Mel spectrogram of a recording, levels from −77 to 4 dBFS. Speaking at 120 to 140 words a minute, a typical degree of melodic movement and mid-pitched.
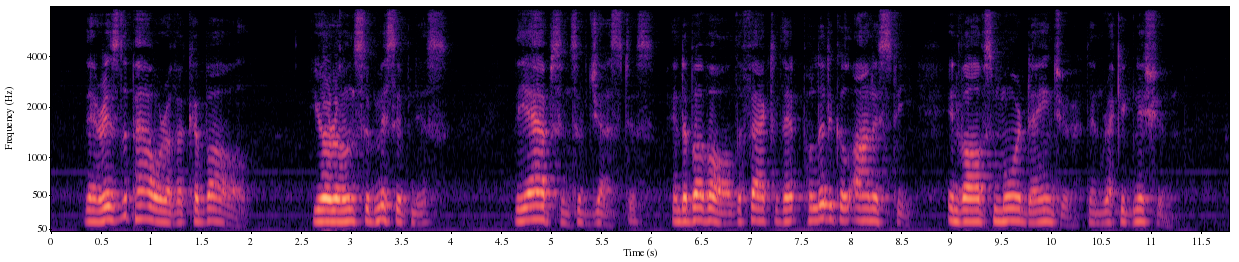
No: slow, 135 wpm; narrow, 1.6 semitones; medium, 155 Hz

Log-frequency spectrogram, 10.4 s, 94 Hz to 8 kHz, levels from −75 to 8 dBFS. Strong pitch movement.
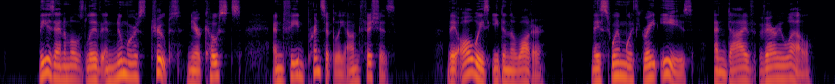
Yes: wide, 5.8 semitones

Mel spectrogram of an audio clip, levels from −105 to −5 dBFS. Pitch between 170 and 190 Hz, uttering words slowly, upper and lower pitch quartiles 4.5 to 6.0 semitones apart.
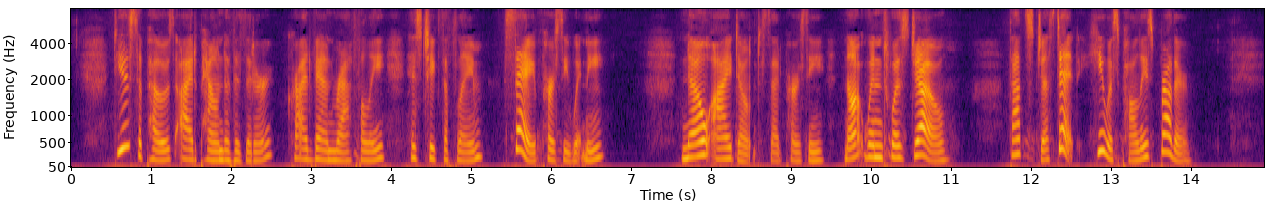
Yes: medium, 185 Hz; slow, 130 wpm; wide, 5.4 semitones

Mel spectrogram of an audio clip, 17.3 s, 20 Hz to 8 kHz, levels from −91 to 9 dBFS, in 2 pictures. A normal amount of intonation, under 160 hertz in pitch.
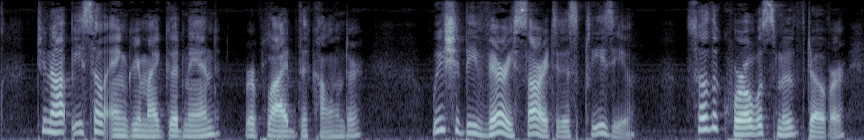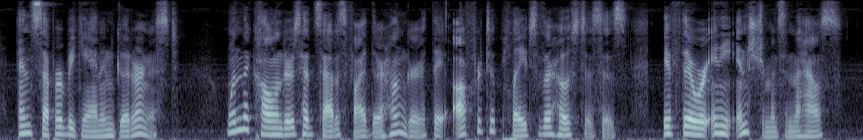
No: wide, 6.6 semitones; medium, 140 Hz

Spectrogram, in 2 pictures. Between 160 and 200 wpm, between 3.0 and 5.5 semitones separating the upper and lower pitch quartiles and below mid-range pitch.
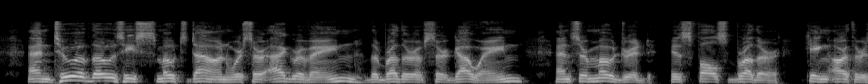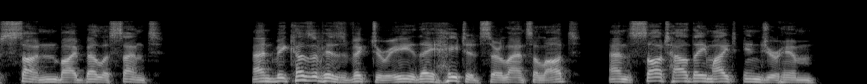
No: average, 145 wpm; average, 4.0 semitones; low, 125 Hz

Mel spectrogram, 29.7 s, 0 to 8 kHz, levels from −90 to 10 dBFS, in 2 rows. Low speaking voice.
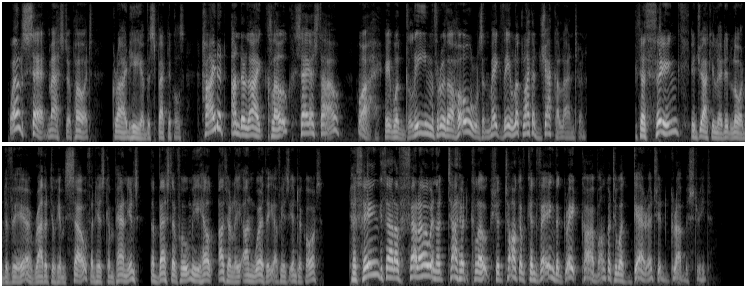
No: medium, 145 Hz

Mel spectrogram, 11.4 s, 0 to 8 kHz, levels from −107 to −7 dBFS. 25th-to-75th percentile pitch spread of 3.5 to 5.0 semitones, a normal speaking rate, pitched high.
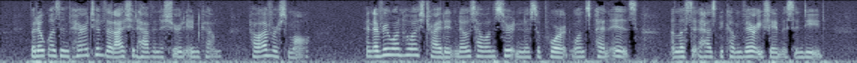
No: narrow, 2.6 semitones; average, 185 wpm; high, 210 Hz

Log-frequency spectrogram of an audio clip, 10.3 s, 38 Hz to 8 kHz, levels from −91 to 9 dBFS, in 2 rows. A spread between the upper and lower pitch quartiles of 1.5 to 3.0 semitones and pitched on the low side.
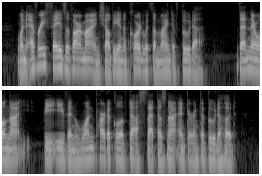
Yes: narrow, 2.4 semitones; very low, 95 Hz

